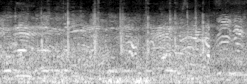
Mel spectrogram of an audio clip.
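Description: Children's voices shouting and calling out on a football pitch, several short high-pitched calls overlapping.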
